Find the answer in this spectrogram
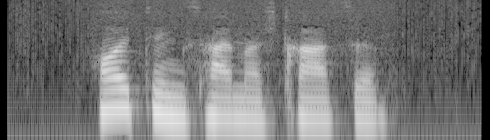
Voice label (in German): Ansage Haltestelle Heutingsheimerstr; SSB AG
